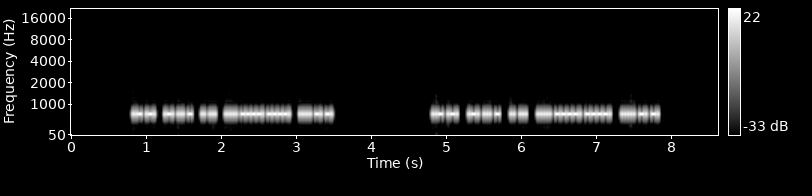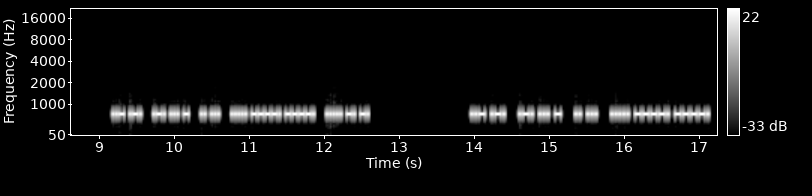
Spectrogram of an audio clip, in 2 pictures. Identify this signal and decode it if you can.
Morse code, heard as a keyed tone, about 66 wpm, 700 Hz. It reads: UR RST IS 599 5NN UR RST IS 599 5NN UR RST IS 599 5NN UR RST IS 599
